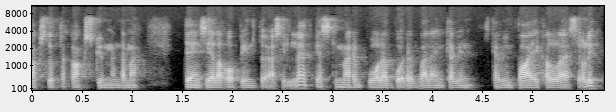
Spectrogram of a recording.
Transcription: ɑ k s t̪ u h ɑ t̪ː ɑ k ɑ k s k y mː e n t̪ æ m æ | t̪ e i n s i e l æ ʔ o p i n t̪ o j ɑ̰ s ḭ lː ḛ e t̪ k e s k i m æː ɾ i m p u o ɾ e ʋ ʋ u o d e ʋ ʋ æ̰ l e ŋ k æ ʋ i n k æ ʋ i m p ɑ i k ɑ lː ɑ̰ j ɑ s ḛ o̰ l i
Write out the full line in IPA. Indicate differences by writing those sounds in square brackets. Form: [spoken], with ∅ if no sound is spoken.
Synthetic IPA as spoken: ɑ k s t̪ u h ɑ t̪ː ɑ k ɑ k s k y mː e n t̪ æ m æ | t̪ e i n s i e l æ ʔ o p i n t̪ o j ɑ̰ s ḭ lː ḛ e t̪ k e s k i m æː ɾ i m p u o [l] e ʋ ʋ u o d e ʋ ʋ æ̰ l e ŋ k æ ʋ i n k æ ʋ i m p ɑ i k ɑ lː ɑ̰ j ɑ s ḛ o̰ l i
